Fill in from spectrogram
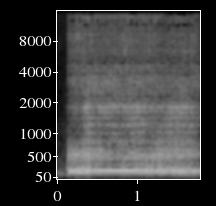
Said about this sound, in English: My wife told me the other night I might need a CPAP. She says I snore and stop breathing at times.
